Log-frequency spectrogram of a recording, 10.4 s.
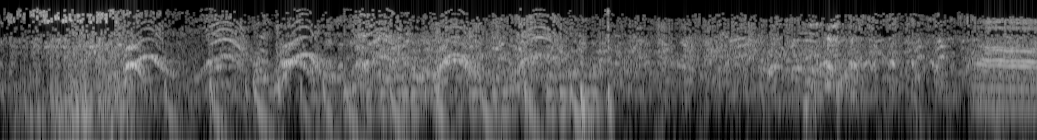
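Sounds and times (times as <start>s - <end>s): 
crowd chatter of a Top of the Pops studio audience picked up by hidden microphones: 0.8s - 10.3s
chuckles and laughter of a studio audience: 3.6s - 10.2s.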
